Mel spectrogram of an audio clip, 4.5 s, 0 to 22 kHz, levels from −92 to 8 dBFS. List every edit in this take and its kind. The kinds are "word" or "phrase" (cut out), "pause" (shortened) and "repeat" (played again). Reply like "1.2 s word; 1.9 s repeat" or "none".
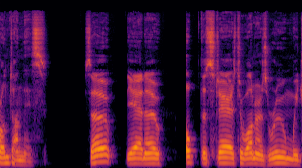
none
